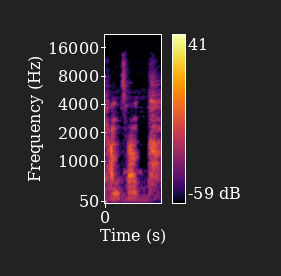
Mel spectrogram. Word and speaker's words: 감사합니다: And thank you means 감사합니다 in Korean. 감사합니다.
